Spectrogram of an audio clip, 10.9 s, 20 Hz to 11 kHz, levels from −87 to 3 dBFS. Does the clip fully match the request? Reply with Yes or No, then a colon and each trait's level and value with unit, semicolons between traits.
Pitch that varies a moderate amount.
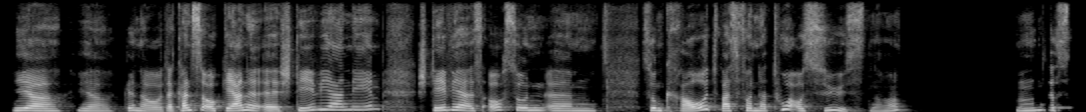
Yes: average, 3.6 semitones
